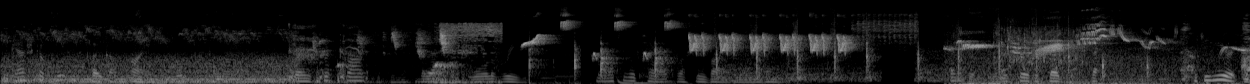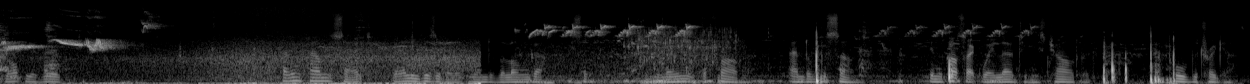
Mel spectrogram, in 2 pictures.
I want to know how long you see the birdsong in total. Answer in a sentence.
You can hear the birdsong for 24 seconds altogether.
